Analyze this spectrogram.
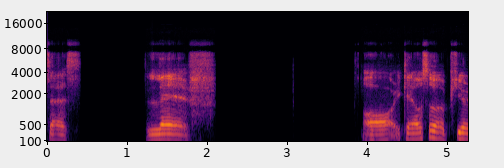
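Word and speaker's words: לֵב: It's pronounced as lev, or it can also appear in this form, levav, levav.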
